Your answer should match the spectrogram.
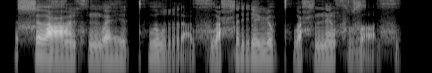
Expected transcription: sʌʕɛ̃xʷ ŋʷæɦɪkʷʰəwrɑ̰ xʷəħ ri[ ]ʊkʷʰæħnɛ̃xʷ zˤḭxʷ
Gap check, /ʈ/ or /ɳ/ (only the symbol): ɳ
